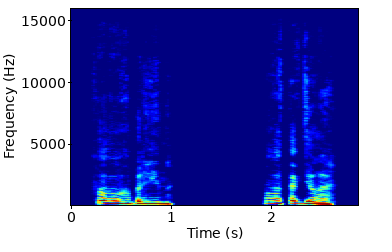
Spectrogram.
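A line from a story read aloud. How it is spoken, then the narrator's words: Exhaled sigh. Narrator (Russian): выдохнула она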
